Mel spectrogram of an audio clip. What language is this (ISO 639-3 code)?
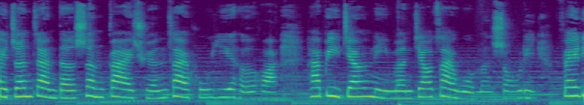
zho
